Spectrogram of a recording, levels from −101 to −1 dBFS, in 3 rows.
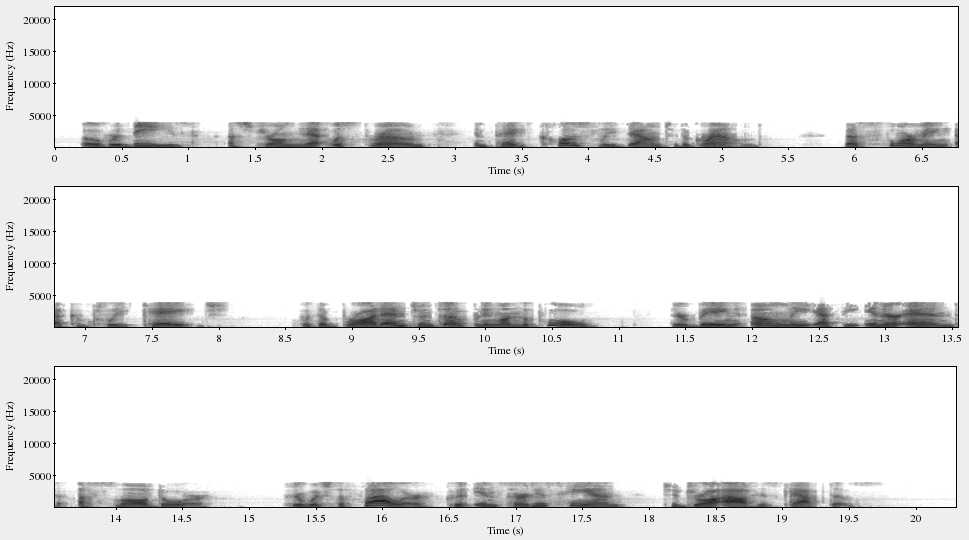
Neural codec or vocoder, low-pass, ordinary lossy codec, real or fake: none; 7.2 kHz; AAC, 16 kbps; real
